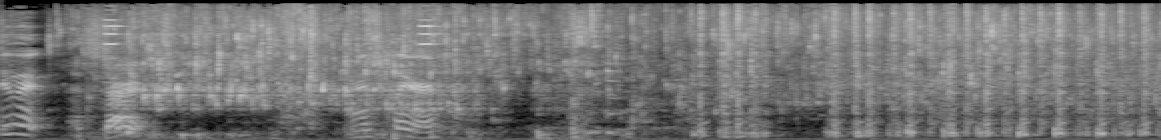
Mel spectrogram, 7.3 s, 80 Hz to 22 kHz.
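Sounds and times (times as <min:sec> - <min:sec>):
speech: 0:00.0 - 0:01.5, 0:02.2 - 0:03.5
pre-soak water pouring out of a film developing tank into a sink: 0:00.3 - 0:07.2.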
